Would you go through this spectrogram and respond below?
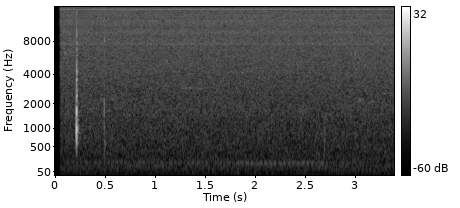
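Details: A quiet room hiss with one sharp click near the start and a faint low hum is heard, with no animal sound.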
